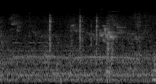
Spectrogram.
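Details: Honey bees humming steadily as nucleus colonies are made from an earlier swarm in the traditional way, 15 May 2018; a continuous droning buzz with faint high bird chirps and a few soft taps.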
